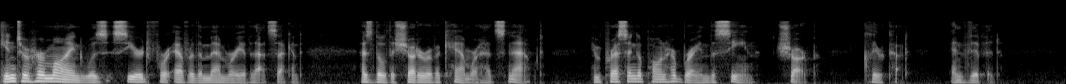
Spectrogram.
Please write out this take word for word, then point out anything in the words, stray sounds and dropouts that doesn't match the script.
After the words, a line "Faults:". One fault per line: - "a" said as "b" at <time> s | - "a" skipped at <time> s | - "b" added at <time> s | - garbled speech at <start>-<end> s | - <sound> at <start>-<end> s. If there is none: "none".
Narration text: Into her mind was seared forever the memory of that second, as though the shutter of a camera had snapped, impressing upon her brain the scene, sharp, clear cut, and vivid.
Into her mind was seared forever the memory of that second, as though the shutter of a camera had snapped, impressing upon her brain the scene, sharp, clear cut, and vivid.
Faults:
none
